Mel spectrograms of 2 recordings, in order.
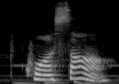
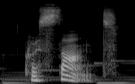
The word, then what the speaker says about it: croissant: Aisle, asthma, baguette, croissant, or maybe Americans say croissant, candle, Christmas, and now this one.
